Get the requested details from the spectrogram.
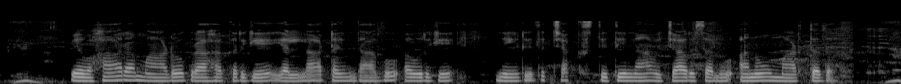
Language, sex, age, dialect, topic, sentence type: Kannada, female, 41-45, Dharwad Kannada, banking, statement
